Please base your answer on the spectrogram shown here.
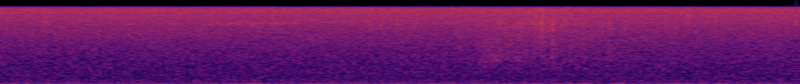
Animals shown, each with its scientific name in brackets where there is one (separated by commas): Blackburnian Warbler (Setophaga fusca)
